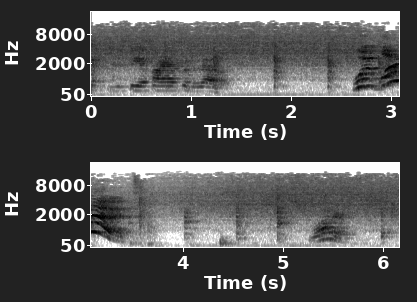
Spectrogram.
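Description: Food sizzling in a pan on the stove and a spoon clicking as it stirs in a mixing bowl. Over it, a person makes wordless vocal sounds that rise and fall in pitch, loudest about three seconds in.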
